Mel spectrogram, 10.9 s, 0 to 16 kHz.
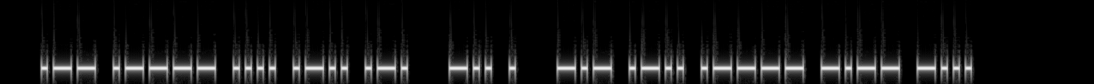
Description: Morse code, heard as a keyed tone, about 20 wpm, 700 Hz. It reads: W1HLR DE KL1YB
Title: USA Callsign DE Callsign - 5 Characters - 20wpm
